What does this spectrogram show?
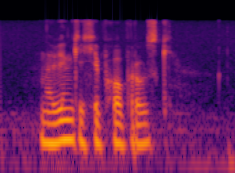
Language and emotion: Russian, neutral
